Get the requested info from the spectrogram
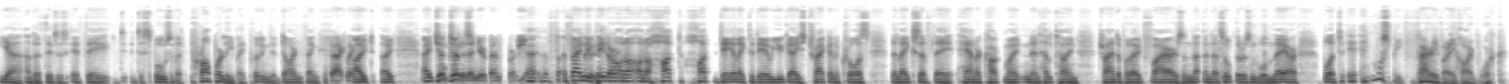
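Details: Adult man, radio host; normal speech.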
